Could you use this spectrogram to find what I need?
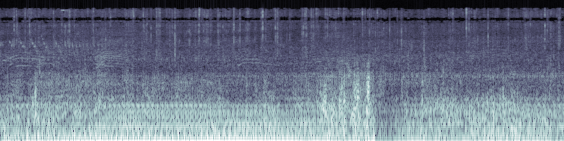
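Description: Sheep hooves patter on a dirt track.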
